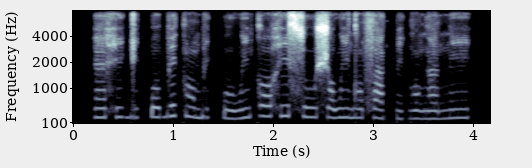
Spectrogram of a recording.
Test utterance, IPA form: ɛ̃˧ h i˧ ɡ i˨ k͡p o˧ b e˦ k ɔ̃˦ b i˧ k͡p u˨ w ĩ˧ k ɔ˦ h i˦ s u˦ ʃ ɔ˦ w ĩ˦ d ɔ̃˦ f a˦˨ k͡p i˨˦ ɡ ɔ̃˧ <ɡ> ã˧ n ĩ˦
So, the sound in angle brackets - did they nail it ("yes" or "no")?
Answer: yes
